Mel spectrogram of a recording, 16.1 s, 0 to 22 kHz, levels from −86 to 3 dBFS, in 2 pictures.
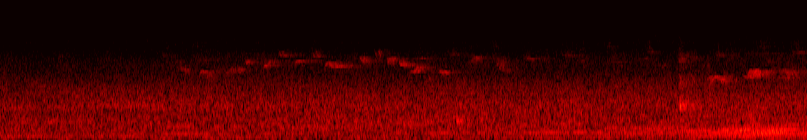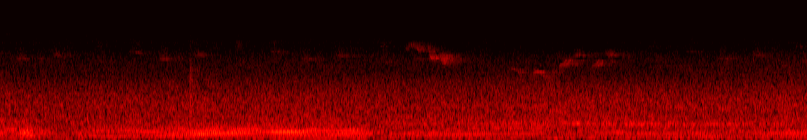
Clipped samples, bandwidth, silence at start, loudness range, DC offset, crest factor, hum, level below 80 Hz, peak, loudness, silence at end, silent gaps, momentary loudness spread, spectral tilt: under 0.1%; 10.5 kHz; 0 s; 5 LU; under 0.1%; 16 dB; none; -70 dBFS; -38 dBFS; -54 LUFS; 0 s; none; 7 LU; -5 dB/octave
